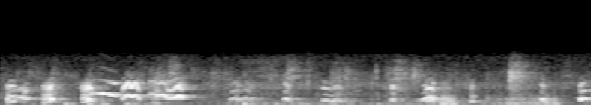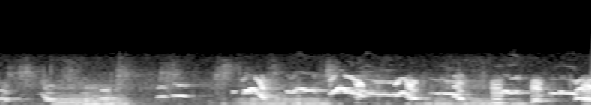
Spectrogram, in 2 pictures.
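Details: A litter of puppies aged two and a half weeks, eyes just opened and growing active, gives a chorus of thin squeaky whines and short yips. Several pups call over one another in quick, uneven bursts.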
